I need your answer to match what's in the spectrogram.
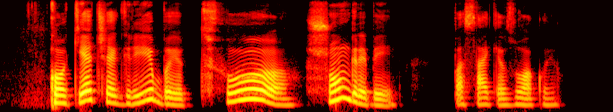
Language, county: Lithuanian, Panevėžys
